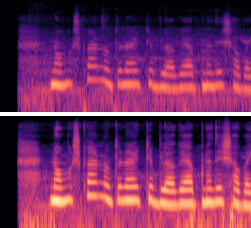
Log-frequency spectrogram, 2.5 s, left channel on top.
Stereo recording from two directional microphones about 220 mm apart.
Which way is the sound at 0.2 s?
45° right (ahead or behind).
